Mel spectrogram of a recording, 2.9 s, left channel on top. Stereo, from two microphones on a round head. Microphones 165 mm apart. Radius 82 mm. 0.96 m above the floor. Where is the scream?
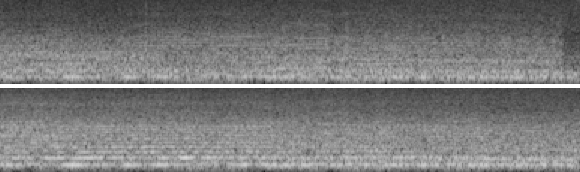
No scream in this recording.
